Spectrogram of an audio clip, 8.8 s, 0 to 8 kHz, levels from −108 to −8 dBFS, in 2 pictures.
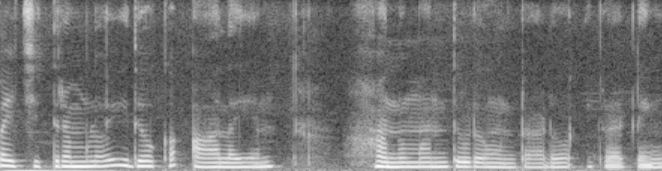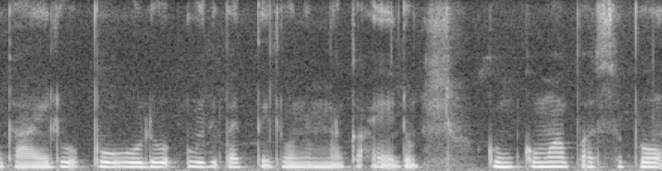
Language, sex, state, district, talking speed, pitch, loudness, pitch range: Telugu, female, Andhra Pradesh, Visakhapatnam, 90 wpm, 210 Hz, -17 LUFS, 195-220 Hz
